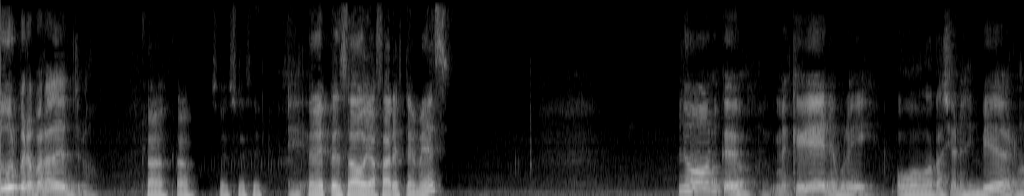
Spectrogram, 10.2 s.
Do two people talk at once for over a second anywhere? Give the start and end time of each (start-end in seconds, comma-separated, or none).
none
